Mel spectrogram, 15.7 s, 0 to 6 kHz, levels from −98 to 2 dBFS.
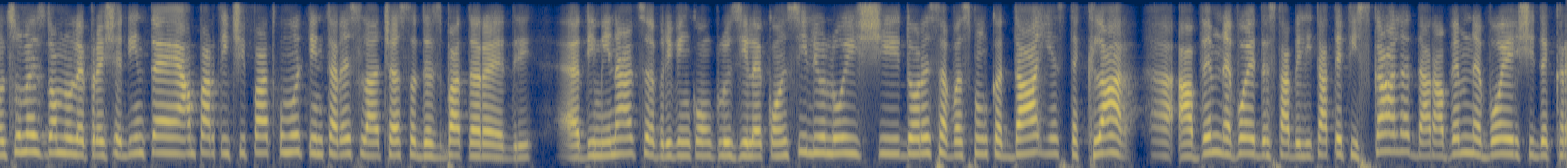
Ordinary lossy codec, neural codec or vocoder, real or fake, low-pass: none; codec, 16 kHz, about 1 kbps, DyCAST, with the encoder's durations; fake; 5.4 kHz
